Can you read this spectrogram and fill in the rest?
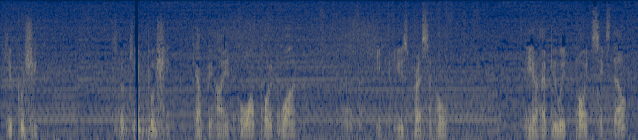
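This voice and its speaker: A man's voice: medium pitch, moderate pace, pauses often, noisy background. A man working as a race engineer, giving clipped, matter-of-fact instructions and gap updates over team radio, often repeating key points.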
